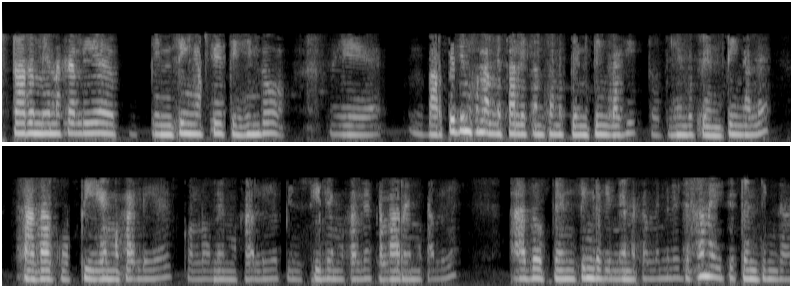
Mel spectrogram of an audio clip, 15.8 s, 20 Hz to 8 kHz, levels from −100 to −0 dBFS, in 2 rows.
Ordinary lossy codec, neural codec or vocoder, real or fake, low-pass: AAC, 16 kbps; codec, 44.1 kHz, 7.8 kbps, Pupu-Codec; fake; 7.2 kHz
